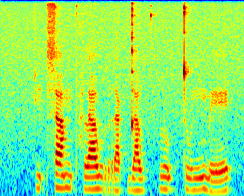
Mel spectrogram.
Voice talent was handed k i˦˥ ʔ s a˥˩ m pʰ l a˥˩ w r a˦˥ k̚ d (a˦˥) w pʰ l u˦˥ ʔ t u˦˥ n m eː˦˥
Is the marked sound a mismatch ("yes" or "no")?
no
